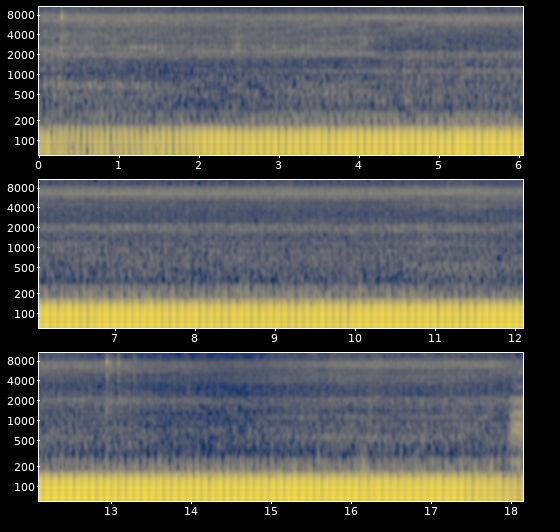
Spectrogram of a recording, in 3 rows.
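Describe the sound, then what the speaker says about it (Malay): A KYMCO AK550 scooter with standard exhaust fires up and settles into a steady, deep idle, loud and close, its low throb holding evenly for over fifteen seconds with no talking. "bunyi standard Ini standard exhaust"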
